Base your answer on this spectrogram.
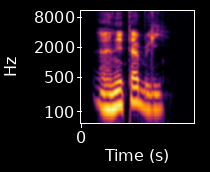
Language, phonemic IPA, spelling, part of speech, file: French, /e.ta.bli/, établi, adjective / verb / noun, Fr-établi.ogg
- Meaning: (adjective) established; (verb) past participle of établir; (noun) workbench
